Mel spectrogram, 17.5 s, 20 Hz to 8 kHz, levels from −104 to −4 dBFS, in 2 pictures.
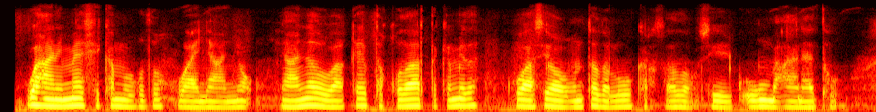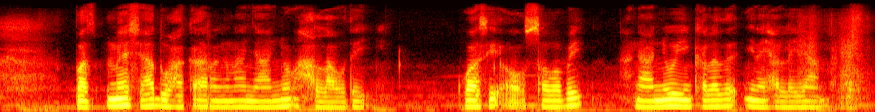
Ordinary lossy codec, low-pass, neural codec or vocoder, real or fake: AAC, 48 kbps; 7.2 kHz; none; real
